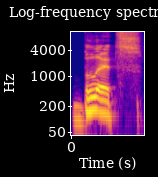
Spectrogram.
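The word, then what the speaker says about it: Blitzo: was a part where blitz and I'm remembering the O is silent was talking about his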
